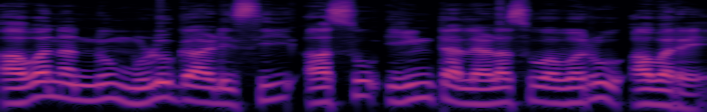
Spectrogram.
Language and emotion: Kannada, neutral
